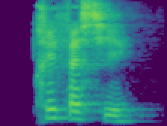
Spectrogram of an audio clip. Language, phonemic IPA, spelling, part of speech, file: French, /pʁe.fa.sje/, préfacier, noun, LL-Q150 (fra)-préfacier.wav
- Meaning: author of a preface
